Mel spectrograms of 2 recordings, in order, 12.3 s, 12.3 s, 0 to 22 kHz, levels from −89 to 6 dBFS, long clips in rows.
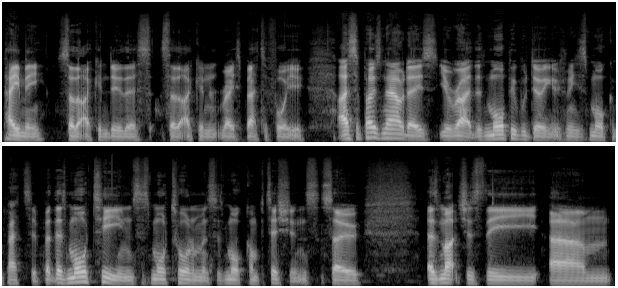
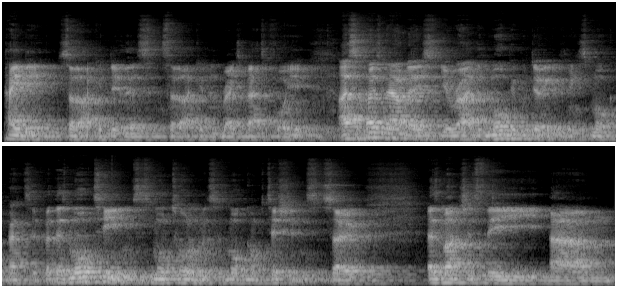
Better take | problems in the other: first | room echo; noticeable; dies away in 1.1 s // off-mic speech; somewhat distant

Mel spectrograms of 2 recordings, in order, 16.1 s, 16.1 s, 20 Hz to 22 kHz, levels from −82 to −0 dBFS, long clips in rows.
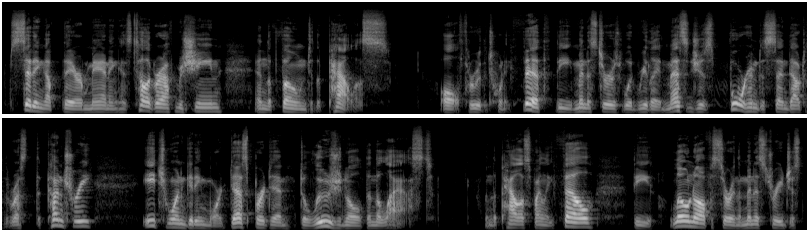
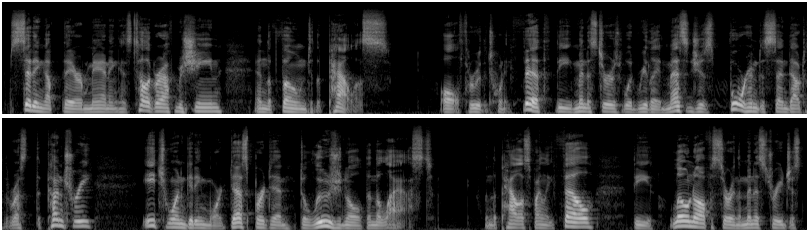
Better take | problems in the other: second | thin; somewhat; fading below 400 Hz

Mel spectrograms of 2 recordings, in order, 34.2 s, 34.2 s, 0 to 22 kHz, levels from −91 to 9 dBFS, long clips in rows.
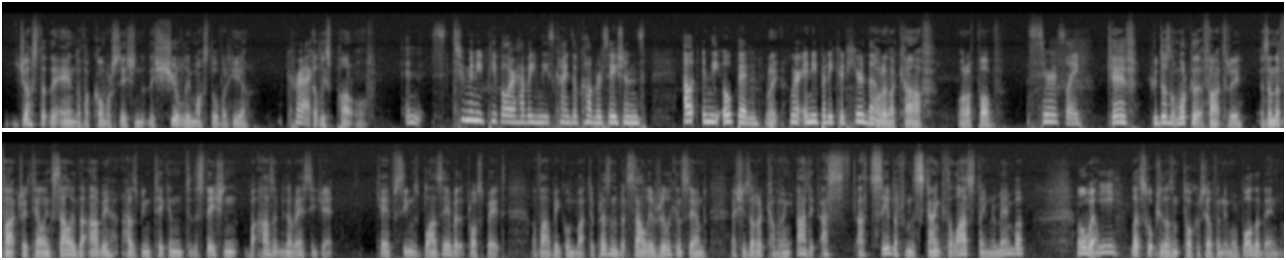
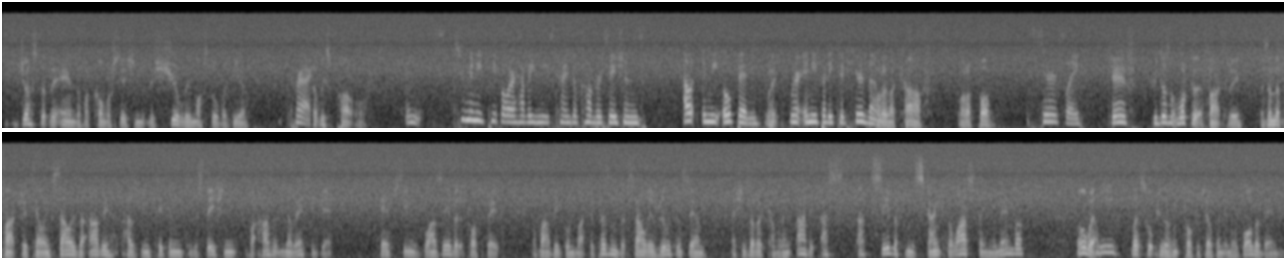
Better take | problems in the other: first | hiss; loud; throughout; 2 dB below the speech; faint in the first

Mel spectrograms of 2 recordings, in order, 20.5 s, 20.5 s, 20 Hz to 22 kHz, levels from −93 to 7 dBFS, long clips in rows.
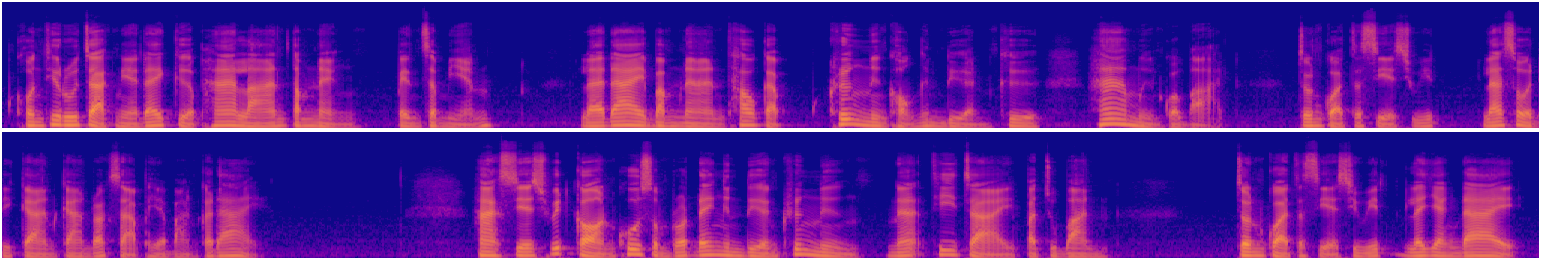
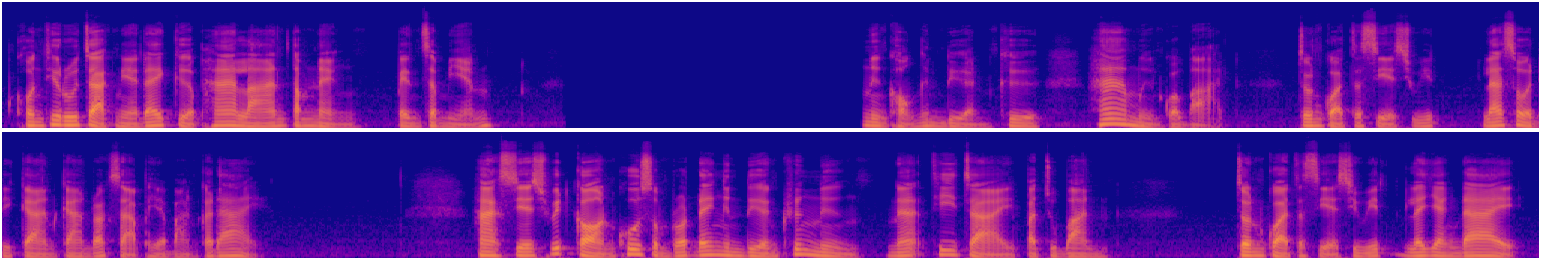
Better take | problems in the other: first | audio cutting out; at 4 s for 2 s

